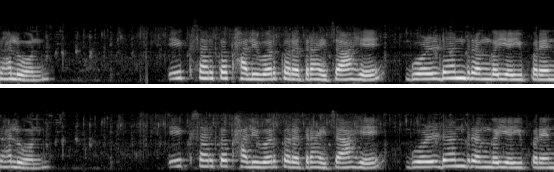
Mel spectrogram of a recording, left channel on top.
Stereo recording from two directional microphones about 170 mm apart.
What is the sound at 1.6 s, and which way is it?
Speech, 35° left (ahead or behind).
